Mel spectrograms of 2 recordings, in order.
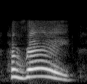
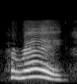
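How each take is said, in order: First: High, loud cheer; overjoyed dog cheering; excited cheer. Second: High, loud cheer repeated; overjoyed dog cheering; excited cheer. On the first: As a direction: shout for joy. Dog thrilled at dog park. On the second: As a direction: cheer again, just as thrilled. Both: A narrator's reading.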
